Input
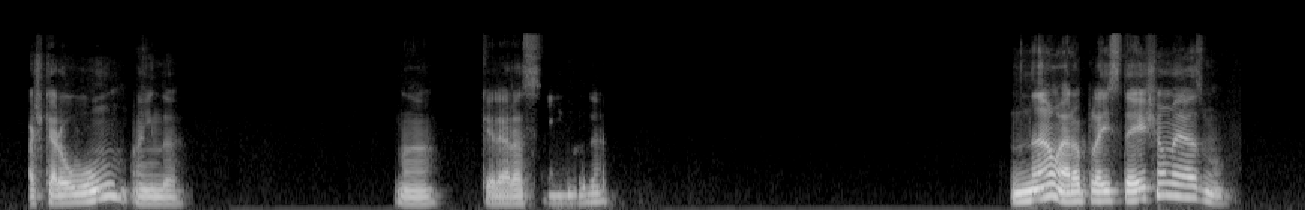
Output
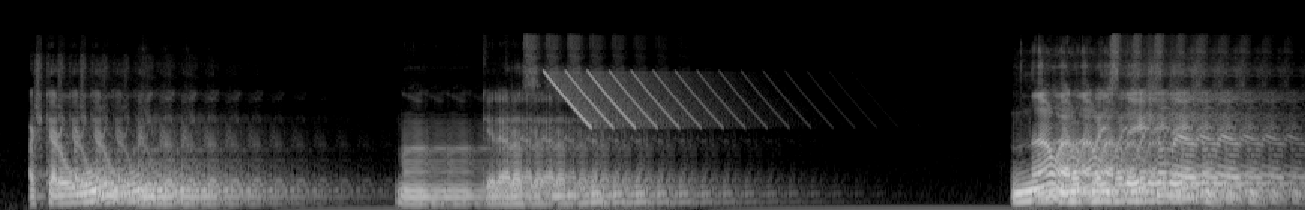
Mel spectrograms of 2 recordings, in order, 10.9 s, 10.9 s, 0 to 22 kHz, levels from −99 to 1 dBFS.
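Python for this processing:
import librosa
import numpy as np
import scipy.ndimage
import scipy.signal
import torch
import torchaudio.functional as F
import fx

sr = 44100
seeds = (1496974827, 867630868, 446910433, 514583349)

p1 = fx.spec_paint(x, sr, seeds[0], shape='fall', start_s=4.52, length_s=0.41, low_hz=2000.0, high_hz=6400.0, level_db=-33.0)
p2 = p1 + fx.echo_heads(p1, sr, ms=183, heads='first and second', feedback_pct=46, wet_db=-7, dry=0)
p3 = fx.rev_schroeder(p2, sr, rt60_s=1.5, comb_ms=27, drr_db=17.5)
y = F.gain(torch.from_numpy(p3), -4.0).numpy()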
